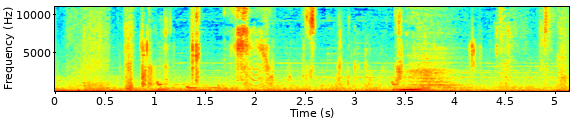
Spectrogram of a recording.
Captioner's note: leech squelching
